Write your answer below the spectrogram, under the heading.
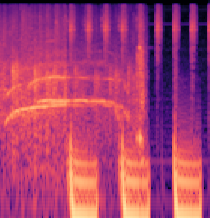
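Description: Cheering with rising whoops and whistles over crowd noise, then three loud, evenly spaced clap-like bursts with a heavy low thump, the last ones standing out against a brief hush, welcoming a special guest on a hip-hop and rap radio show.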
